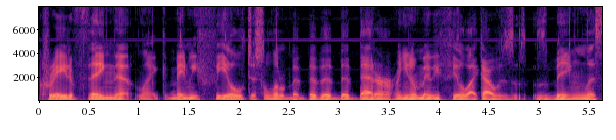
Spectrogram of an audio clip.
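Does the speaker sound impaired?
Yes: stutter; acquired, softball grounder to throat while playing shortstop, then head hit on ground in fall; many speech therapy classes since, seen pathologists and neurologists, voice teacher helps with singing; singing sometimes helps; here repeated sounds.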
